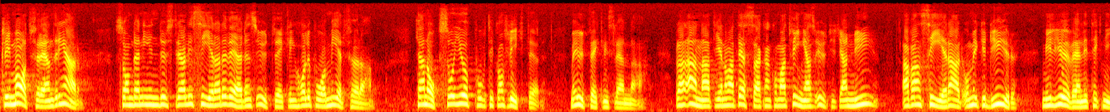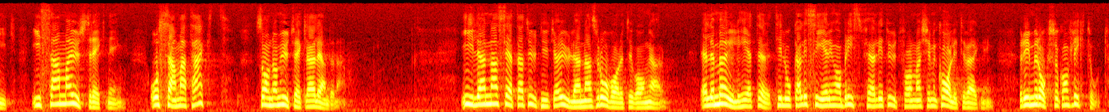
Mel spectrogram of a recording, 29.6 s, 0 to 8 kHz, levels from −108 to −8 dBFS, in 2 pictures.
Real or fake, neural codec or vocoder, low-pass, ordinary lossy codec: real; none; 7.2 kHz; MP3, 48 kbps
